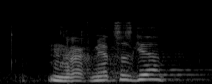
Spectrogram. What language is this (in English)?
Kazakh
